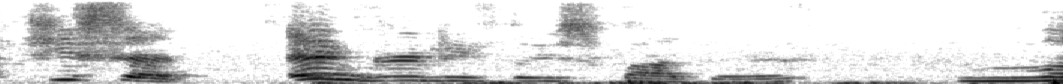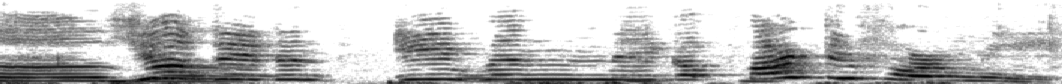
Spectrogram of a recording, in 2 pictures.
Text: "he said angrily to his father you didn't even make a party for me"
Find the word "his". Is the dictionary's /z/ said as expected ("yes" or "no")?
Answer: no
